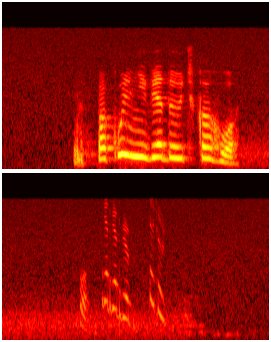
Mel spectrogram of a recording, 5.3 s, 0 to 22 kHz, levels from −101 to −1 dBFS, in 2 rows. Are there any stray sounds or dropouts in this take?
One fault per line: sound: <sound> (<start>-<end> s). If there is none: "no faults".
sound: chirp (3.5-4.4 s)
